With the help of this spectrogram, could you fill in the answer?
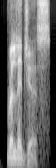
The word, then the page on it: religious: British English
